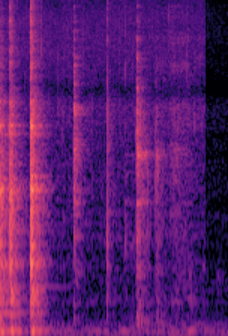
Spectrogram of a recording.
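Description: Mushrooms confited with sofrito in a pan for mountain rice with ribs, sizzling softly under a few sharp utensil knocks and scrapes, the last ones fainter.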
